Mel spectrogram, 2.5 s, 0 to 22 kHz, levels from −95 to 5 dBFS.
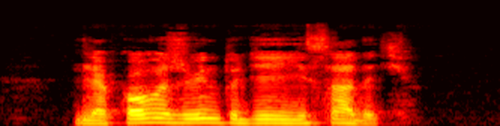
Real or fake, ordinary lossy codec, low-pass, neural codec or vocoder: real; AAC, 32 kbps; 9.9 kHz; none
